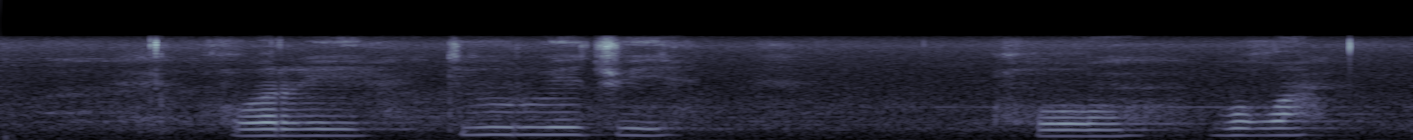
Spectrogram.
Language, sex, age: Northern Sotho, female, 27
